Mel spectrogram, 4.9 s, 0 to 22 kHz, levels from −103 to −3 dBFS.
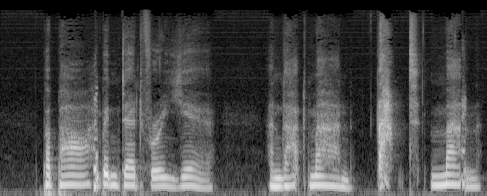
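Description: Damaged data in the compressed stream leaves the decoder misreading corrupted frames, losing sync and hunting for the next valid frame header. Each time this produces a short chirp, squawk, click or hole in place of the sound, first from 0.90 to 0.97 s and again from 4.56 to 4.66 s.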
